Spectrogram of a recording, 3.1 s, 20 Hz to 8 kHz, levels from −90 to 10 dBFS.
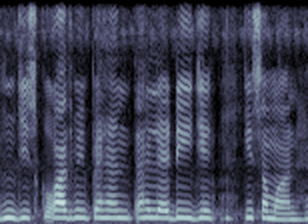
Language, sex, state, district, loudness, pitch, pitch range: Hindi, female, Madhya Pradesh, Katni, -17 LUFS, 265 Hz, 260-275 Hz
